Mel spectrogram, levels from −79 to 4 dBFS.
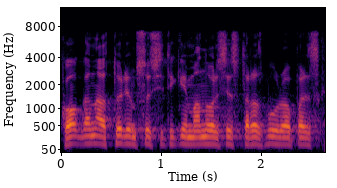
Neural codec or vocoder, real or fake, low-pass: none; real; 7.2 kHz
